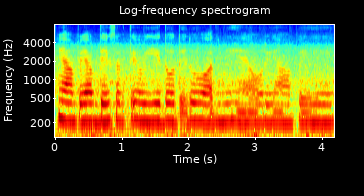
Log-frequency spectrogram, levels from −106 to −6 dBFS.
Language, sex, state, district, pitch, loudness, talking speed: Hindi, female, Haryana, Charkhi Dadri, 205 Hz, -18 LUFS, 185 wpm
